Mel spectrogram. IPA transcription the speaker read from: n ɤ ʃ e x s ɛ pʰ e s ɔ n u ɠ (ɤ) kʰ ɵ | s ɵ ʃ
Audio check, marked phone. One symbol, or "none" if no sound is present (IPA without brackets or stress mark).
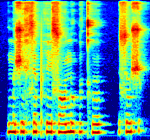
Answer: ɤ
